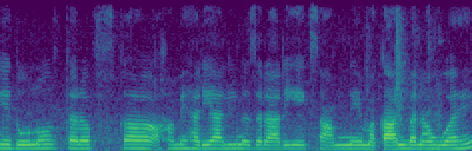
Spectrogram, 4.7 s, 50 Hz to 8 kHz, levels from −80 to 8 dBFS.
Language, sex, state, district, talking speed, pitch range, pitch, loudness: Hindi, female, Bihar, West Champaran, 205 wpm, 195-210 Hz, 200 Hz, -18 LUFS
